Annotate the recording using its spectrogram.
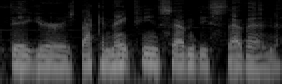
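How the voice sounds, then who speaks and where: Here is a man with an unremarkable speaking voice at medium pitch. He goes at a moderate pace. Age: 40s. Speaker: toy collector, listener. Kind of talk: recorded voice message.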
